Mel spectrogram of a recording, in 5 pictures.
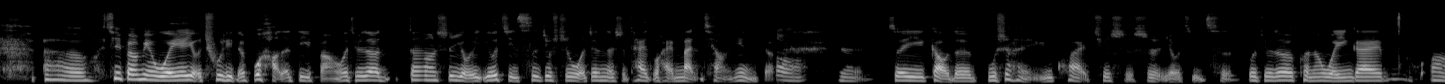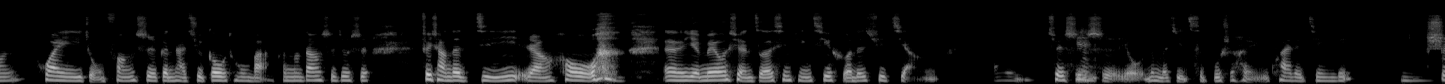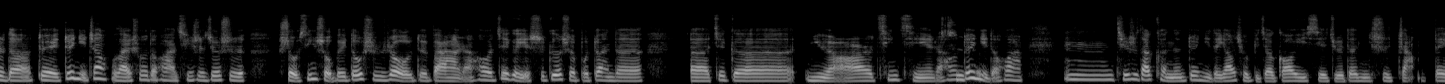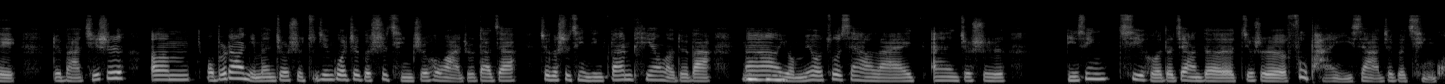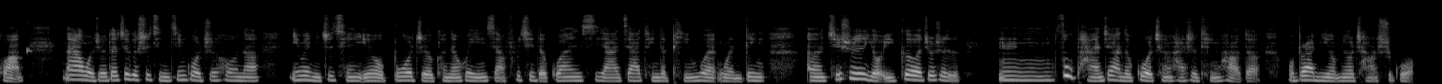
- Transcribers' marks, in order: tsk; laugh; other background noise
- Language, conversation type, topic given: Chinese, advice, 当家庭成员搬回家住而引发生活习惯冲突时，我该如何沟通并制定相处规则？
